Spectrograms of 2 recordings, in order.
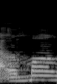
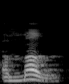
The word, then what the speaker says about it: among: không các bạn nhiều Bạn đọc từ này là among là sai nhé among là sai từ này phải là among among these diseases are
